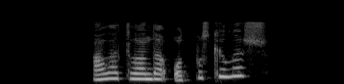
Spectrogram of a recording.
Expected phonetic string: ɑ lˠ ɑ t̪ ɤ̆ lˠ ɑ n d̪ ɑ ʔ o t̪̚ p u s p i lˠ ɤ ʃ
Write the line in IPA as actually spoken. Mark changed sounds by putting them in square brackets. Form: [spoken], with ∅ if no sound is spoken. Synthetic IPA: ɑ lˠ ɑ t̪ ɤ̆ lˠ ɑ n d̪ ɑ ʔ o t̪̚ p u s [k] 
